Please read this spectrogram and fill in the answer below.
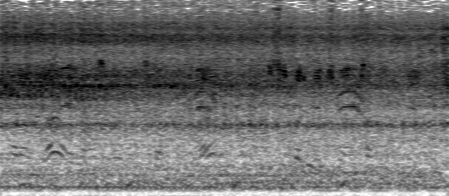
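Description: A vehicle engine idling steadily close by, with faint background chatter of people.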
